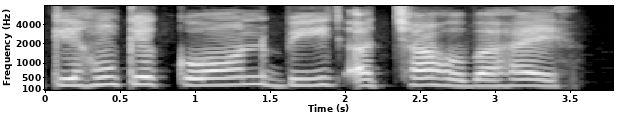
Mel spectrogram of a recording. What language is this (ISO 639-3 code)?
mag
